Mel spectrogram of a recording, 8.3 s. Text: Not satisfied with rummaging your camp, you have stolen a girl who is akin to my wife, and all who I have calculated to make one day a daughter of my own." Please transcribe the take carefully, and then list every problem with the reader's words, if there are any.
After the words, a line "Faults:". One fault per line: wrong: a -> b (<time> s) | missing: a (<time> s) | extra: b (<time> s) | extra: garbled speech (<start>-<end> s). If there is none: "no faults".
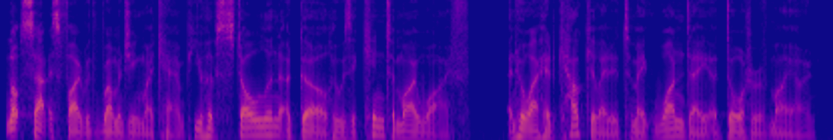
Not satisfied with rummaging my camp, you have stolen a girl who is akin to my wife, and who I had calculated to make one day a daughter of my own."
Faults:
wrong: your -> my (1.4 s)
missing: all (5.2 s)
wrong: have -> had (5.4 s)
